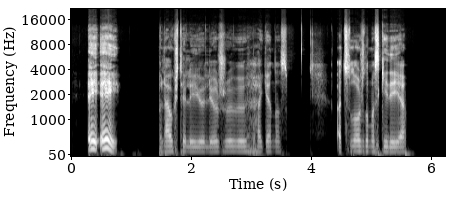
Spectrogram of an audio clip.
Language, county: Lithuanian, Tauragė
